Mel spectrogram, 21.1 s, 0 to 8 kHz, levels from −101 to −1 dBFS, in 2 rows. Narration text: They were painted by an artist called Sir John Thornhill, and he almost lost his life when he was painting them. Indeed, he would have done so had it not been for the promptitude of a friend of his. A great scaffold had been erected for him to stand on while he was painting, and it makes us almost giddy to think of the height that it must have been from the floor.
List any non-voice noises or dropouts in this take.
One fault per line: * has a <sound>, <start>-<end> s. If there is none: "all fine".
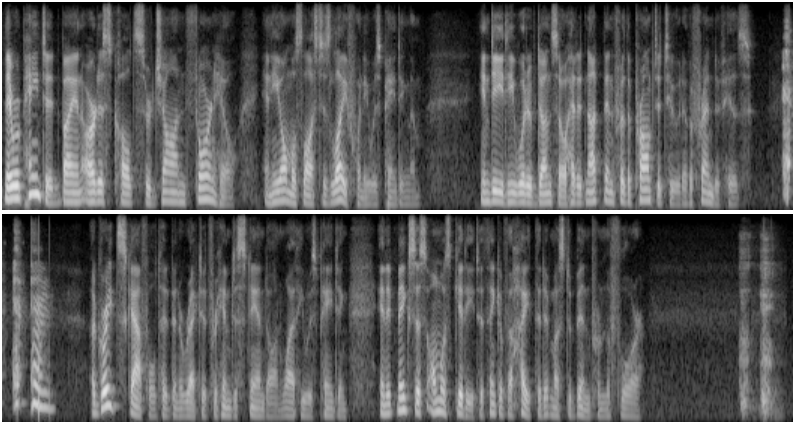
* has a throat clearing, 10.4-11.3 s
* has a throat clearing, 20.3-21.0 s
